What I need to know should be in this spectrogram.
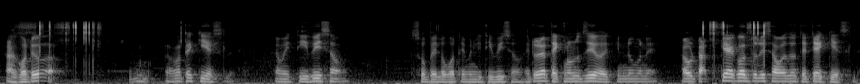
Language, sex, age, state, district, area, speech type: Assamese, male, 18-30, Assam, Charaideo, urban, spontaneous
